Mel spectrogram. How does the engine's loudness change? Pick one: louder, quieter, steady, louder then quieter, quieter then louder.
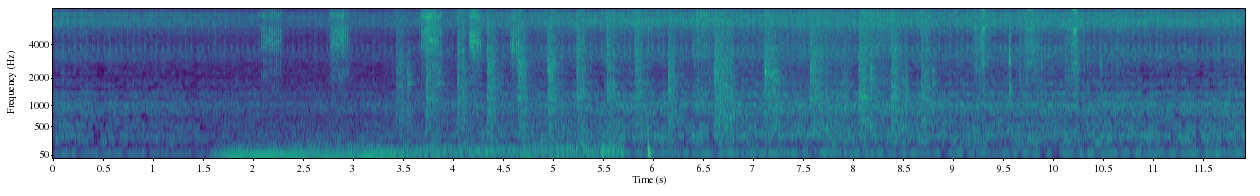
louder.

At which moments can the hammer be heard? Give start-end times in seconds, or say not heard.
3.4-8.8.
